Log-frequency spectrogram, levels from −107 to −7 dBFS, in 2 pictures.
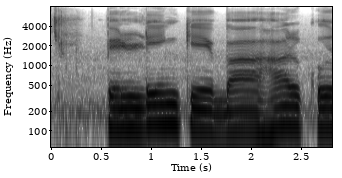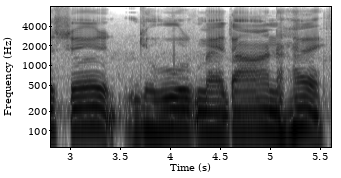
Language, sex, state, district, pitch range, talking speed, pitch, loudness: Hindi, male, Bihar, Kaimur, 100-110 Hz, 75 wpm, 105 Hz, -13 LUFS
